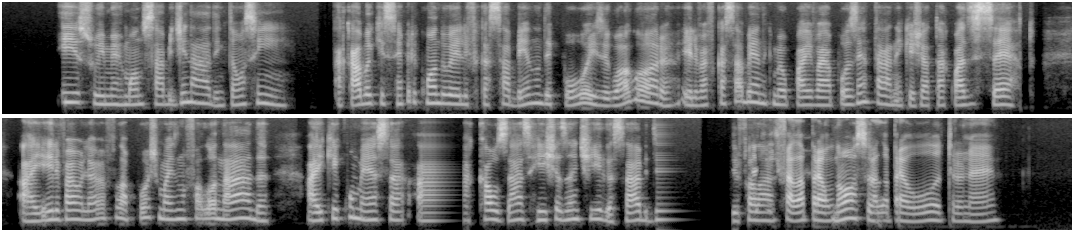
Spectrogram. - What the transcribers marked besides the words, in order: distorted speech; static
- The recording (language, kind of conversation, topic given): Portuguese, advice, Como o sentimento de favoritismo entre irmãos tem causado rixas familiares antigas?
